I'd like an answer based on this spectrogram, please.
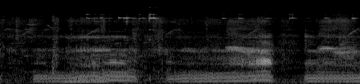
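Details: Pandikona puppy growling during a courage test: low, rumbling, harmonic growls in three sustained bursts separated by short breaks around the middle and near the end.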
